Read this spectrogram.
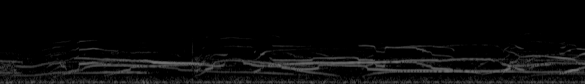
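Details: A chorus of wolf pups howling together: many overlapping wavering tones rise and fall over a constant low hum throughout.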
